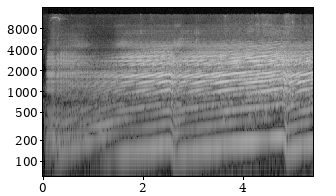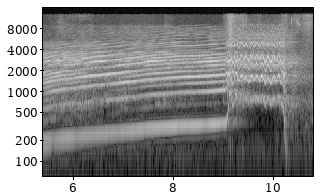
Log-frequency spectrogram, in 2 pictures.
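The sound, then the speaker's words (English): An electronic instrument imitates a car alarm: a loud, buzzy tone sweeps upward three times in rising whoops, then breaks into a quick warbling trill before cutting off. No one speaks. “Here's an impression of a car.”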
